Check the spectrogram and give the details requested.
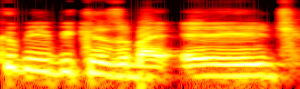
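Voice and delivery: talking through a yawn. Speaker musing about online platforms, yawning while talking. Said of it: "Sorry, I'm yawning".

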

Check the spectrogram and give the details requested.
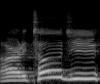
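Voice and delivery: put-on irritated, frustrated, sarcastic tone. Retelling the healed blind man's retort to questioners: imitating frustrated sarcasm. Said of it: "he's getting frustrated".

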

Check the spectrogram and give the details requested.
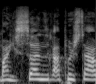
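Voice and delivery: shrill, very high, pissed-off angry yell. Retelling his wife yelling at the security guards: imitating his wife yelling angrily. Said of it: "My wife's getting pissed, yelling at the security guards".

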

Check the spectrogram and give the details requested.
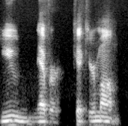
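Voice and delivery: very fatherly way of speaking, low and soft. Parent recounting telling their child off that night, retelling a fatherly voice. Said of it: "in a very fatherly voice".

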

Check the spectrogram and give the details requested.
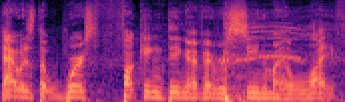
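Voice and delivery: loud, rough, creaky voice pushed out. Contrasting a trainee with his trainer: imitating Seth Rollins. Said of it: "where Seth is like".

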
